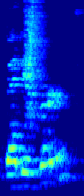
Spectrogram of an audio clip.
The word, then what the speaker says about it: vetiver: There's also one I think it's called Serenity, and vetiver, is how you say it.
